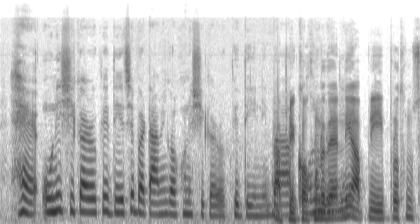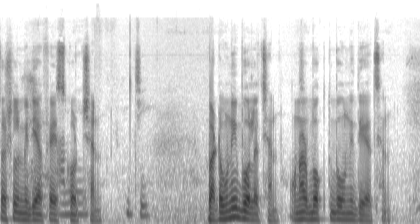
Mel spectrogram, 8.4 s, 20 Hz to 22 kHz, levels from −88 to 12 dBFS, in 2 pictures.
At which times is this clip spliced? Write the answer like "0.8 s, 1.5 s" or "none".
none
